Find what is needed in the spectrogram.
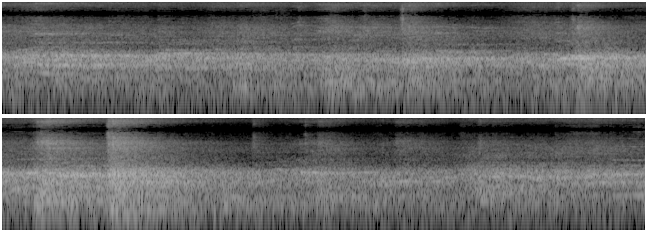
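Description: Indistinct distant voices and general hockey-rink noise echoing in a large ice arena, with a few louder knocks about six to eight seconds in.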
